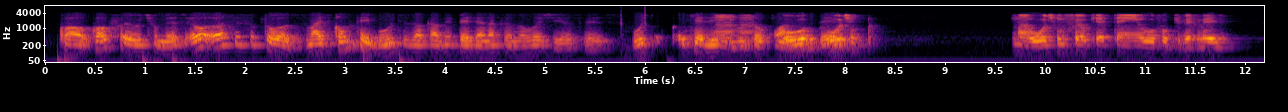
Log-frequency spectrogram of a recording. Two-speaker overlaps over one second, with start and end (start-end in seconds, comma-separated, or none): 6.7-8.1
